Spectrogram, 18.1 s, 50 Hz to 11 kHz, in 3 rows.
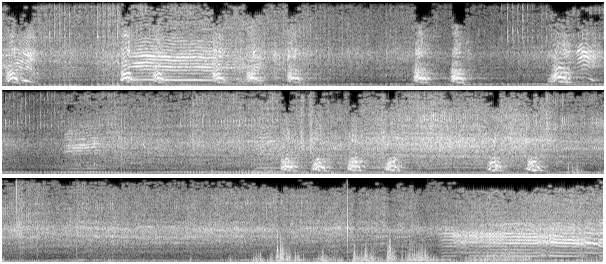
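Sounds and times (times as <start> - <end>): dog barking: 0.0 - 0.4, 1.2 - 3.2, 4.1 - 4.8, 5.4 - 6.0, 8.8 - 10.2, 10.8 - 11.6
dirt bike engine idling: 0.0 - 18.0.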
